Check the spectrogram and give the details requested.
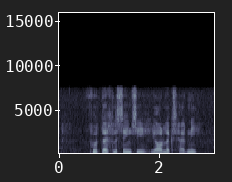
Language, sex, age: Afrikaans, male, 19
